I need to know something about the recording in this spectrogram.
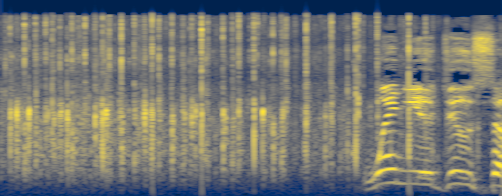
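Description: A crowd claps outdoors.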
